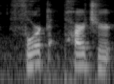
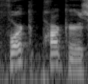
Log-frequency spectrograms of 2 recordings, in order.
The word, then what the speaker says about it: Fork Parker: let's go for it and here it is fork Parcher high coupon mispronouncing at fork Parker's crunch out fork Parker's crunch out there's a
